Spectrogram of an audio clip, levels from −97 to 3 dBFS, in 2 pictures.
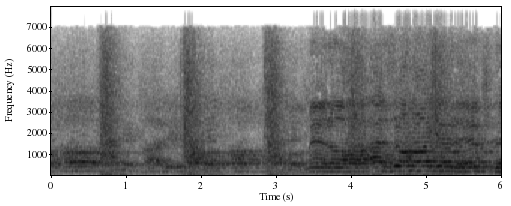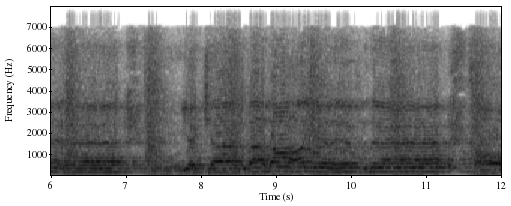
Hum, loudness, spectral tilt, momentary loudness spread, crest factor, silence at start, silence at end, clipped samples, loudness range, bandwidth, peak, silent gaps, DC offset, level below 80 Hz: none; -7 LUFS; -4 dB/octave; 9 LU; 8 dB; 0 s; 0 s; 0.9%; 5 LU; 8 kHz; 0 dBFS; none; under 0.1%; -34 dBFS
